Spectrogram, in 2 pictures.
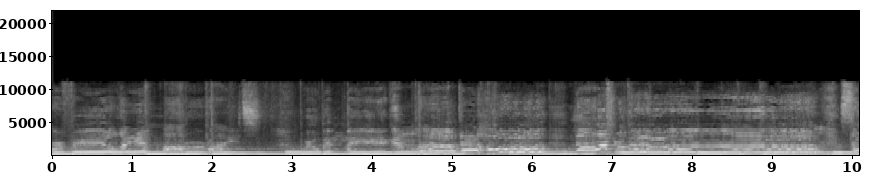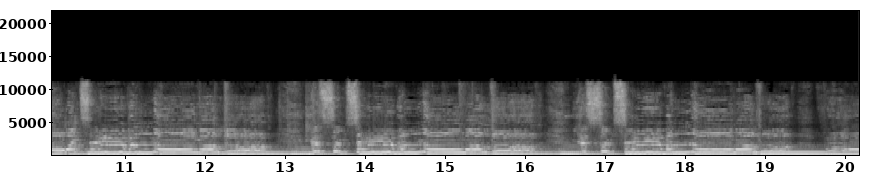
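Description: Live jazz trio: a woman singing a ballad melody into a microphone, accompanied by plucked upright double bass and a hollow-body electric jazz guitar.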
